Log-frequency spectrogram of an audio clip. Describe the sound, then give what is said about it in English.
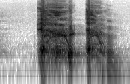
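A man coughs twice in quick succession, two loud, rough, throaty bursts with a slight rasp of throat clearing, the first longer and the second trailing off, with no talk around them. “I'm coughing demons out. That's what I'm doing.”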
